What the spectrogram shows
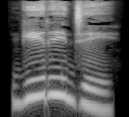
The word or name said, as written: ಗಿರಿಜೆ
